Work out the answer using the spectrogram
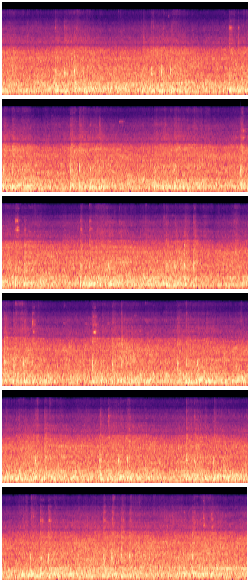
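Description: Freight train of covered hopper wagons rolling past close by: a loud, steady rumble of steel wheels on rail with a rhythmic clickety-clack as the wheel sets cross the rail joints.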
